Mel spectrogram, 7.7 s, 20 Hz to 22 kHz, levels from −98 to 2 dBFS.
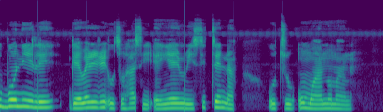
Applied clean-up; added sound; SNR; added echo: none; none; none; none.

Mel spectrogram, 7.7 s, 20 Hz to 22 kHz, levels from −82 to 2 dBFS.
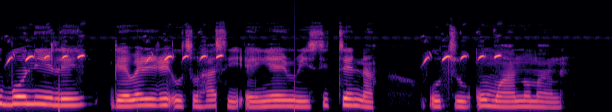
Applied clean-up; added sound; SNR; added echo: none; Chirp, tweet; -2 dB; none.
